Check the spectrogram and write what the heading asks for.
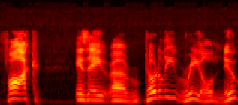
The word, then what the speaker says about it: FAK: Fake coin, or FAK, pronounced FOC, is a totally real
